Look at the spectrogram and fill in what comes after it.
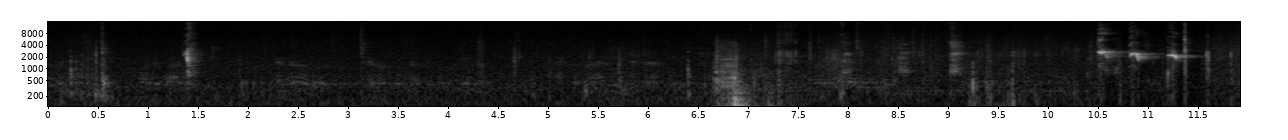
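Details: A young Yorkshire Terrier puppy, born with short vocal cords, gives thin, shrill, squeaky yips like a parrot, apparently frightened, while a woman softly calls it to come; Yorkshire Terrier.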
